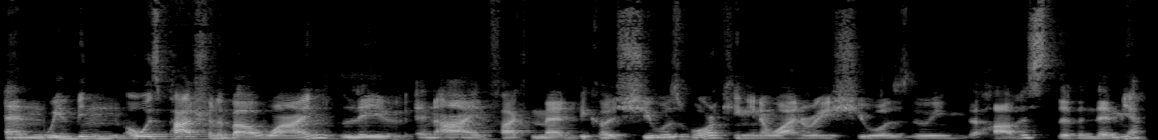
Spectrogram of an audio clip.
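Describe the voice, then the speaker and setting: A man from northwest Italy, a native Italian speaker, talking calmly in English as a wine expert guest. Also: fairly low pitch, normal speed, few pauses. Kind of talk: casual interview chat.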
